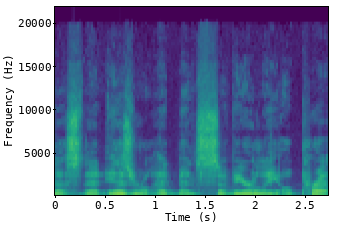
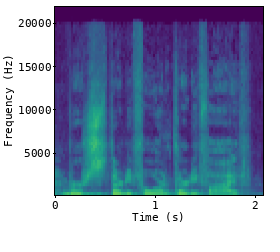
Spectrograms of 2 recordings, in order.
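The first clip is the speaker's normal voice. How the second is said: ordinary delivery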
